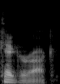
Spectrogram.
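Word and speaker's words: Cegorach: I think Cheggorak, yeah. Cheggorak. Yeah, Kegarok. yeah, I think it's. Oh, I think it's Kegarok. pronounced Kegarok.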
